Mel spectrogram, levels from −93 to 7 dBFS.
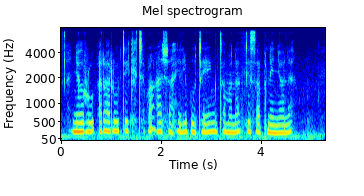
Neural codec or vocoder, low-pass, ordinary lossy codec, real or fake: none; 7.2 kHz; none; real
